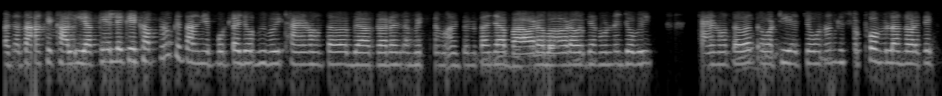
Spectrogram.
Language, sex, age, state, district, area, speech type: Sindhi, female, 45-60, Maharashtra, Thane, urban, conversation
